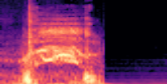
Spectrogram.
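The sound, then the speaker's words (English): A single rough, throaty cough from a person, voiced and raspy, lasting well under a second before silence. “why does it always happen that as soon as I hit the button to talk to you folks, I start to cough? I apologize for that.”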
